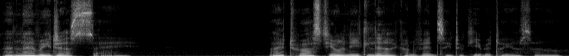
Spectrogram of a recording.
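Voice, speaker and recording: Man acting a slow, husky, flirtatious villain. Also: mid-range voice, steady tone, mellow, dry recording. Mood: sly teasing. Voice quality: breathy, husky, often dropping to a whisper. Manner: slow, teasing, deliberate delivery. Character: flirtatious, teasing male fantasy villain, dominant and sly. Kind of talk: intimate ASMR roleplay, romantic audio drama.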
